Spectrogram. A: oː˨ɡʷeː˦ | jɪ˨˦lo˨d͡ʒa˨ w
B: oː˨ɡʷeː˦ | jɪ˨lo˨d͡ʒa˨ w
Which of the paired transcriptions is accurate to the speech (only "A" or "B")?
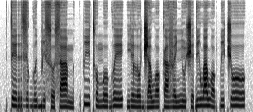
B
